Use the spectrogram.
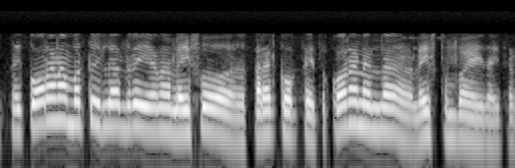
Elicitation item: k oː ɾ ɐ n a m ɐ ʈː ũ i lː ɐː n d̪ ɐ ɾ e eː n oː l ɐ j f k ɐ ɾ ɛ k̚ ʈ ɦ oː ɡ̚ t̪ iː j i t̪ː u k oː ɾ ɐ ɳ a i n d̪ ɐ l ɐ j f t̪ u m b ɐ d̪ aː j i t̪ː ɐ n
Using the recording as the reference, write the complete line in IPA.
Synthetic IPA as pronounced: k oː ɾ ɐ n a m ɐ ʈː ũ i lː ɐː n d̪ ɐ ɾ e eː n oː l ɐ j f k ɐ ɾ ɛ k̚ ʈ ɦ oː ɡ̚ t̪ aː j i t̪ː u k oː ɾ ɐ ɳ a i n d̪ ɐ l ɐ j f t̪ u m b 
